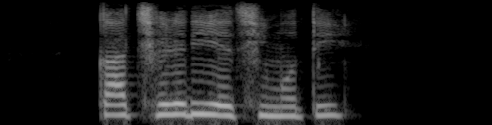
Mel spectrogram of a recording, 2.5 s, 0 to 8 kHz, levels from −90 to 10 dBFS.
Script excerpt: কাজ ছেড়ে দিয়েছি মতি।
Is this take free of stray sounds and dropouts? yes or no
yes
